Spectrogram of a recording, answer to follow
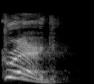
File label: intense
